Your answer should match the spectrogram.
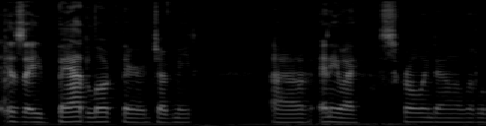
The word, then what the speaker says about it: Jagmeet: This guy on the left here, his name is, it's properly pronounced Jagmeet, but of course it spells Jagmeet.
